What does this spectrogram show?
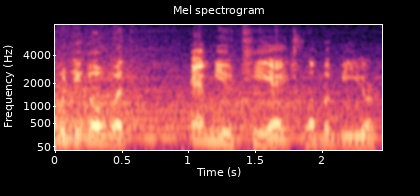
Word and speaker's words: Muth: How would you go with M-U-T-H? What would be your call on that pronunciation? M-U-T-H, in German, you don't pronounce the H, so that is just Daniel Muth.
